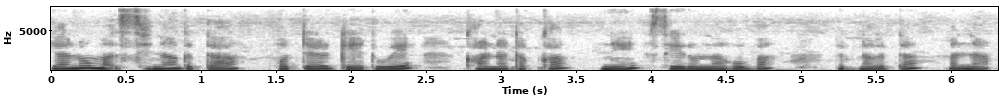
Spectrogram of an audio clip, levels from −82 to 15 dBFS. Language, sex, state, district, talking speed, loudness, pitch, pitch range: Garo, female, Meghalaya, South Garo Hills, 125 wpm, -15 LUFS, 235 Hz, 220-265 Hz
